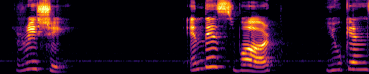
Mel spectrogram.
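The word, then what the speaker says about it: ऋषि: First word is re plus sh plus e. Re, sh, e, rishi.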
